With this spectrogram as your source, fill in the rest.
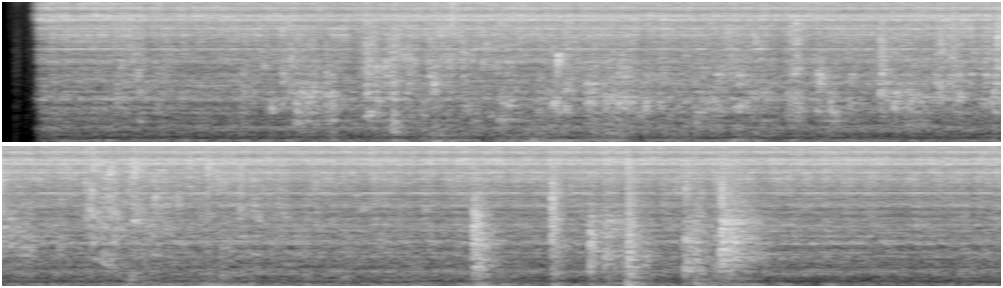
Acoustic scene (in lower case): kitchen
